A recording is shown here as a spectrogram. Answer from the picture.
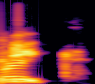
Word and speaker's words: Veronique: Veronique.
